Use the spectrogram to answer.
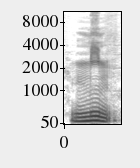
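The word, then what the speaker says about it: ميم: The next letter is meme, right? So you've got meme, right? I'm writing it like this because everybody knows what a meme is these days.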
